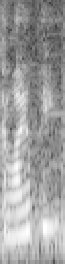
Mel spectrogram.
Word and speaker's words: Calliope: Oh, is it pronounced Calliope?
